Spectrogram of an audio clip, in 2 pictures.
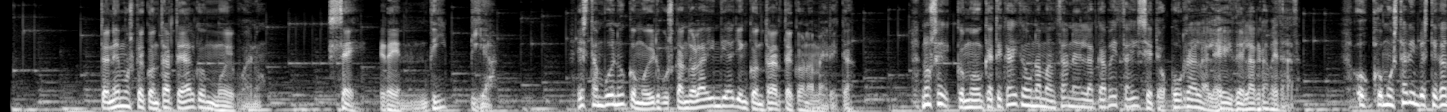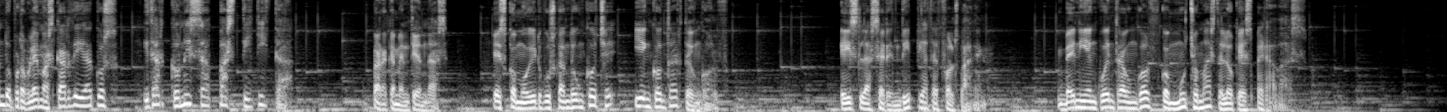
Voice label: CORPORATE, Spanish, male

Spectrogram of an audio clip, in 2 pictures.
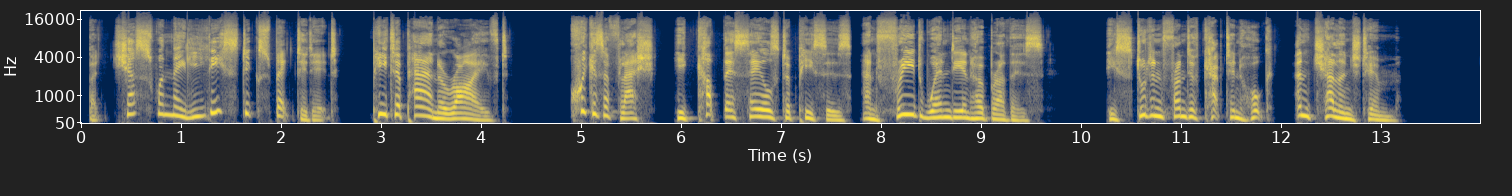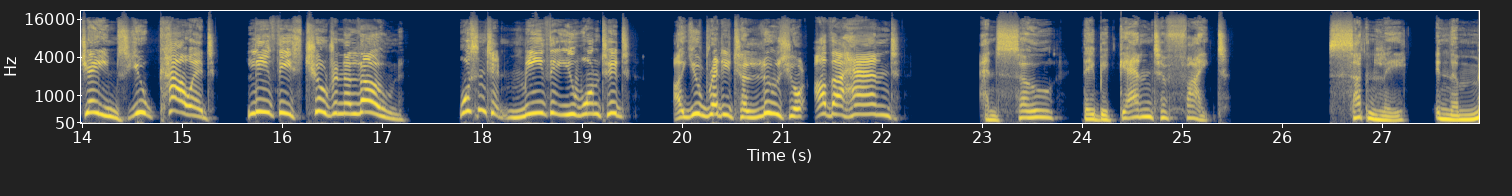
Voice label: AUDIOBOOK, ENGLISH UK FEMALE

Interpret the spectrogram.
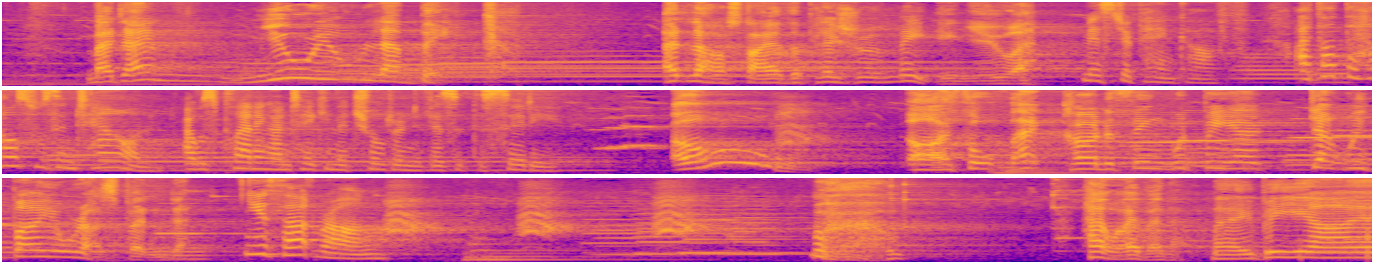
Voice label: character, ENGLISH UK MALE

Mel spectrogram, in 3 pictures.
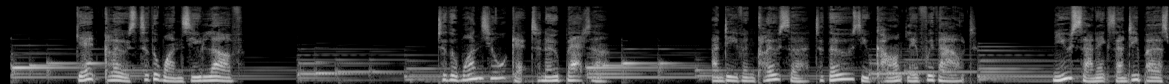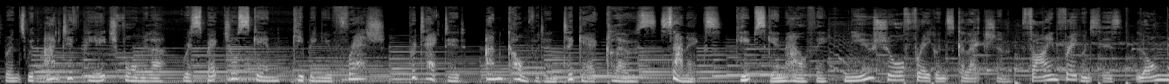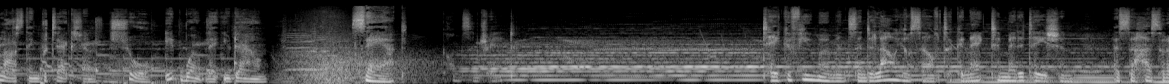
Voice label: advertising, ENGLISH UK FEMALE

